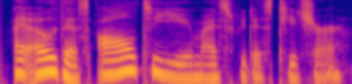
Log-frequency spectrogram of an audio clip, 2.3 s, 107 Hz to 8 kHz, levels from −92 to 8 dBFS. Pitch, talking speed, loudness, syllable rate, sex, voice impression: 170 Hz, 230 wpm, -18 LUFS, 5.3 syllables/s, female, very feminine, slightly old, slightly thin, slightly tensed, powerful, slightly dark, soft, clear, fluent, slightly raspy, slightly cool, very intellectual, slightly refreshing, very sincere, very calm, friendly, reassuring, unique, very elegant, sweet, lively, slightly strict, slightly intense, slightly sharp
